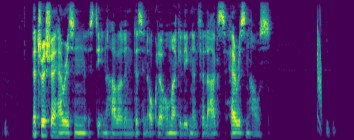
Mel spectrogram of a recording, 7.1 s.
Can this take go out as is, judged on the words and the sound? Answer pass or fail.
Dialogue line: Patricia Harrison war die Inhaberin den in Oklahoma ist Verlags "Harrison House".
fail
